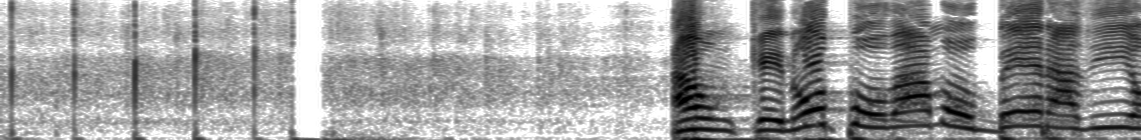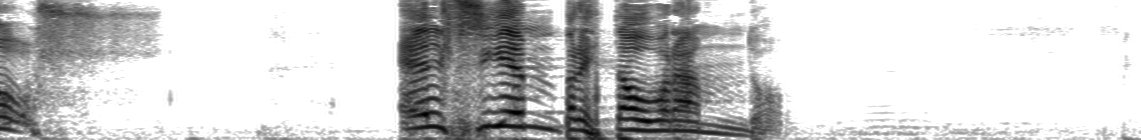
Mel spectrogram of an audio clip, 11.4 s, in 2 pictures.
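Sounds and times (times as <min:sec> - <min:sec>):
audience applause: 0:00.0 - 0:03.4
speech: 0:03.4 - 0:06.1, 0:07.7 - 0:09.6.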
